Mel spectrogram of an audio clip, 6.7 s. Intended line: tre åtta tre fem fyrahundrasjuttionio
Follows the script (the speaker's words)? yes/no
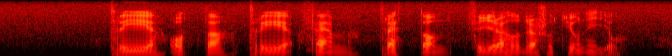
no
